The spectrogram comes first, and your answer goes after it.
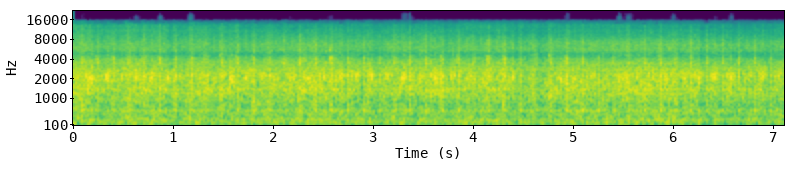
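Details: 1993 Chevy idling with a fast, somewhat uneven tapping of roughly three per second through a steady idle; described as rod knock.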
